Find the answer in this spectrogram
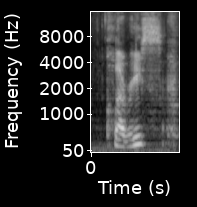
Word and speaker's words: Clarice: Clarice, which I'm working on my pronunciation because it's just spelled Clarice, but word on the street is it's pronounced in Italian, Clarice. I would have said Clarice.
